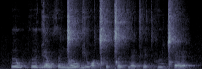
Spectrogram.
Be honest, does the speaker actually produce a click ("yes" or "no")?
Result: yes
